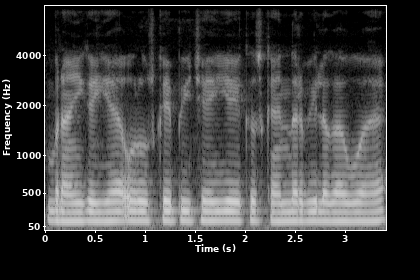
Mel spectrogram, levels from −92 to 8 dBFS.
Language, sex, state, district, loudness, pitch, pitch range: Hindi, male, Chandigarh, Chandigarh, -14 LUFS, 125 Hz, 125-130 Hz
